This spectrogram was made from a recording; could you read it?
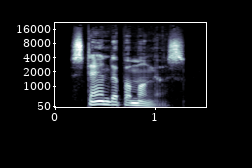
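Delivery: ordinary delivery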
